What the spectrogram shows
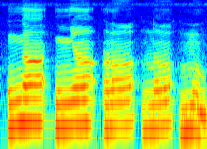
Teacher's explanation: और जैसे वर्ग के पंचमाक्षर हैं तो इनको क्या बोलते हैं, इनको बोलते हैं ङ ञ ण न म, मतलब नाक मुख के साथ साथ नाक का भी प्रयोग होता है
